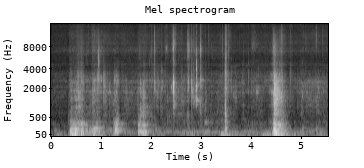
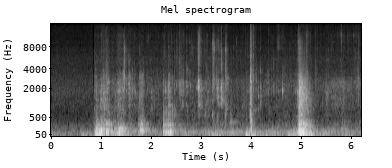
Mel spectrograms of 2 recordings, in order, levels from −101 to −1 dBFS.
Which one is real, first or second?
second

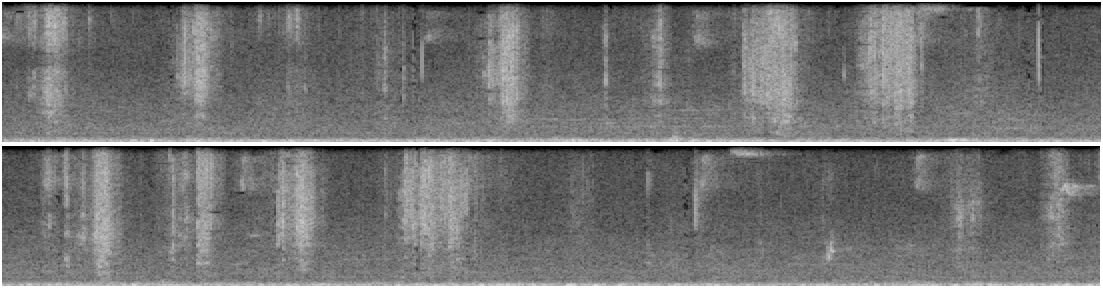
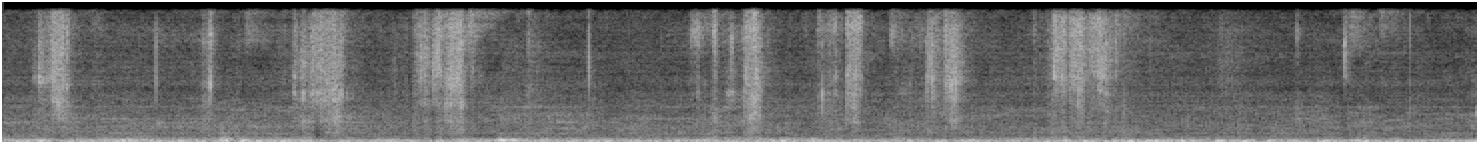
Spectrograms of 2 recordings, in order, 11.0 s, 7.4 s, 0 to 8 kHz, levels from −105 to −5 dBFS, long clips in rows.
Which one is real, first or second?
first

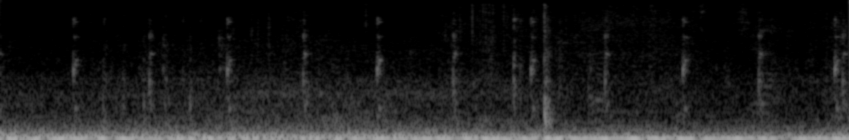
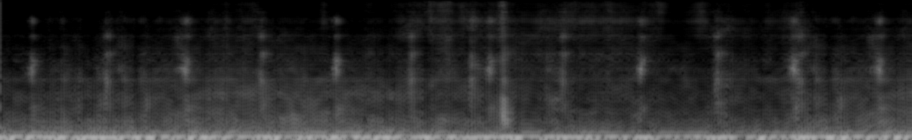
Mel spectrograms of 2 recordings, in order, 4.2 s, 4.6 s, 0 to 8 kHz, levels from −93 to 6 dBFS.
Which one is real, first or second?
first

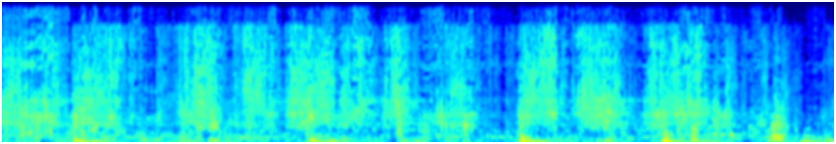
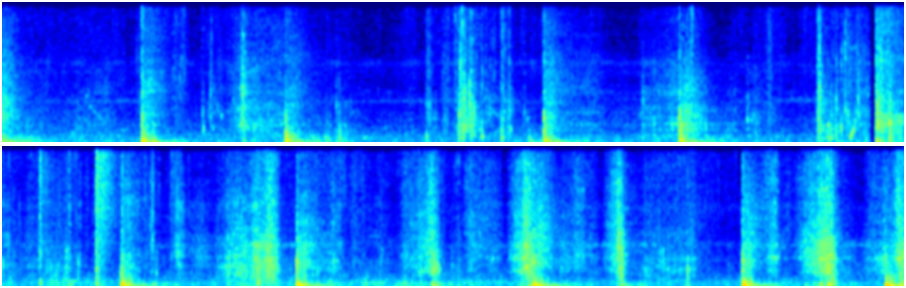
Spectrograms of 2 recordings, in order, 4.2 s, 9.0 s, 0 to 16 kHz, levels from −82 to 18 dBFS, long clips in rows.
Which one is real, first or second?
second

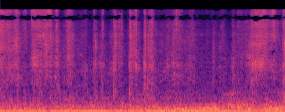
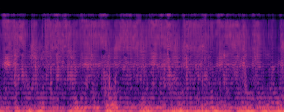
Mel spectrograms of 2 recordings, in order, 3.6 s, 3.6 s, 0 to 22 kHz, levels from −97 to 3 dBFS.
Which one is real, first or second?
first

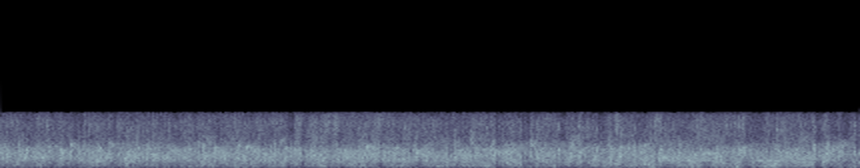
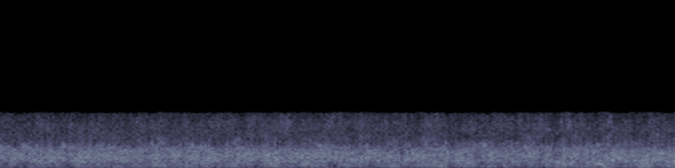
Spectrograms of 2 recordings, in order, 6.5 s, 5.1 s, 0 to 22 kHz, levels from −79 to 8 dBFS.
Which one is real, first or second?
first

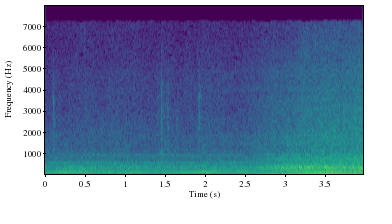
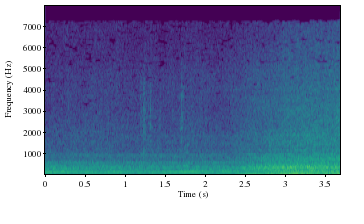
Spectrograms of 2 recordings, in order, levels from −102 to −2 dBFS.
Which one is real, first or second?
first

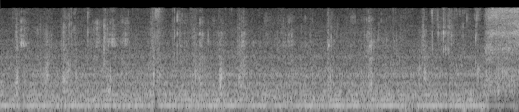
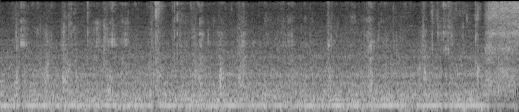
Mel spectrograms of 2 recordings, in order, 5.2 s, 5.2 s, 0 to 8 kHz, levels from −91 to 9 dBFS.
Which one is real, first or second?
first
